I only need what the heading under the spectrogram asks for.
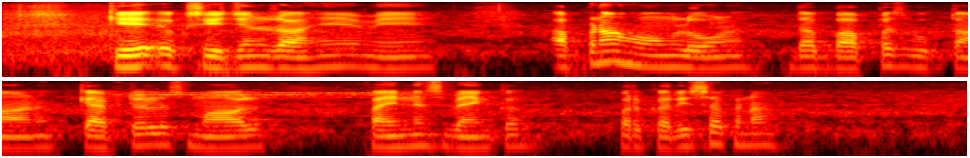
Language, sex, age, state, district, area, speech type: Dogri, male, 18-30, Jammu and Kashmir, Jammu, rural, read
